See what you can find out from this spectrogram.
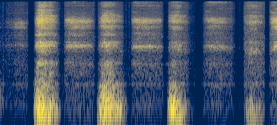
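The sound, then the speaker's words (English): Heavy, rhythmic breathing of a pastor catching his breath mid-sermon: loud, breathy gasps alternate with softer breaths at a steady pace of about one every one and a half seconds, faint and with no speech. “I'm, I'm catching my breath so I can go, so I don't strip a gear because I feel more coming on.”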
